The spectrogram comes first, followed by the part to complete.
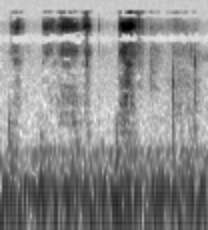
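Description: Faint scratching of a pencil writing on a paper worksheet, a few short strokes.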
